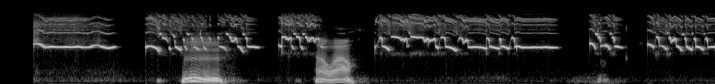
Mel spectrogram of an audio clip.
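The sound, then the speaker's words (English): A water-filled whistle blown in several bursts, its high tone warbling and trilling in a bird-like way, with a brief exclaimed voice between phrases. “Okay, now I put the water inside. Okay. And listen the modulation of the sound.”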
